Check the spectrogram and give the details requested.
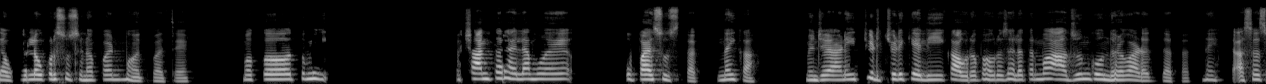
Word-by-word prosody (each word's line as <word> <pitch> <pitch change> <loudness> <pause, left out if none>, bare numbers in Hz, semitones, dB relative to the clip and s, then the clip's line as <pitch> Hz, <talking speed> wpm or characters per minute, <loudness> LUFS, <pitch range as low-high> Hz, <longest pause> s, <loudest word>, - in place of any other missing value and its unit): लवकर, 210 +2 -3
लवकर 225 +1 +2
सुचणं 210 -4 -1
पण 225 0 -3
महत्त्वाचं 155 -5 -6
आहे. 150 0 -7 0.6
मग 225 +1 -5
अ, 235 0 +6
तुम्ही 255 -1 0 1.3
शांत 255 +2 +4
राहिल्यामुळे 250 -1 +1 0.6
उपाय 230 0 +5
सुचतात, 220 -7 -2 0.2
नाही 225 +3 0
का? 155 -4 -4 0.5
म्हणजे 205 +1 0
आणि 215 +2 +2
चिड-चिड 240 -4 0
केली, 215 -3 +1
कावरं-बावरं 210 0 +1
झालं, 215 0 -2
तर 235 - -6
मग 245 +2 +1
अजून 230 +1 +2
गोंधळ 215 -3 +1
वाढत 190 -5 -1
जातात, 150 -2 -11
नाही? 210 -1 -8 0.2
असंच 220 +3 -2
225 Hz, 135 wpm, -23 LUFS, 205-240 Hz, 1.3 s, अ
